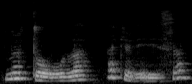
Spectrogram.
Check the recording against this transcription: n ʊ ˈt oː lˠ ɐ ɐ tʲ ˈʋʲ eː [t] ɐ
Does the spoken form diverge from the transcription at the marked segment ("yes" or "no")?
yes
